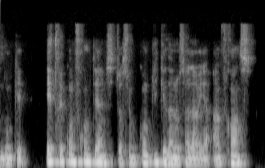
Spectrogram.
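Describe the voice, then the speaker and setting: The voice has a dark, mellow tone and fairly even intonation, moving at a fairly quick pace. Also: man. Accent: Latin American Spanish. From Venezuela. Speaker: sales closer and coach. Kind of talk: interview testimony. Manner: halting, with repetitions and fillers.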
